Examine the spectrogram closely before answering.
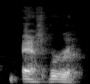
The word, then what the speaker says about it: Asheboro: went up we did a day-date up in Asheboro and it's Aspera that's how it's pronounced here um and it happens twofold because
